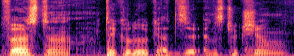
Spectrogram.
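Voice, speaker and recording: This man talks at a very slow pace. He has a French accent. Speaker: toy reviewer. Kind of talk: product review. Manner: halting, many fillers.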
